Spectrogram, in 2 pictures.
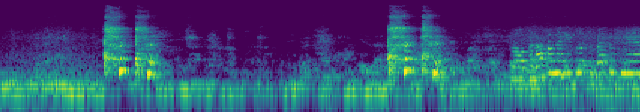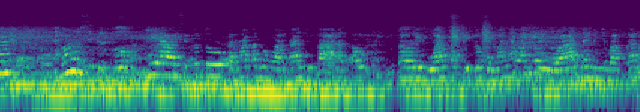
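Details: Acted adult coughing in a short public-service film on cough etiquette, two short bouts of forceful coughs, then talking over soft background music: simulated cough.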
